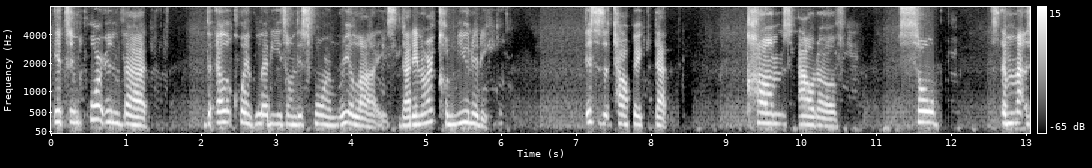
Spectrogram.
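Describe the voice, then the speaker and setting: A woman's voice: on the high side, takes it slowly, pauses often, a little mellow, rough recording. A woman from California who was raised in Africa, giving impassioned personal testimony as a panel speaker, emphatic and fond of rhetorical tag questions. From born in California, raised in Africa.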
